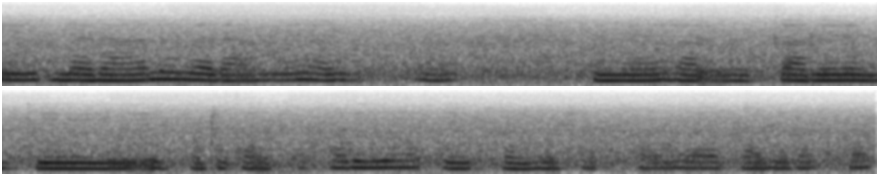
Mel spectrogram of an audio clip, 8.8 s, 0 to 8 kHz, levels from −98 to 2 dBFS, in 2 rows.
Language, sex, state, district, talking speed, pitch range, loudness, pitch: Hindi, female, Punjab, Fazilka, 130 wpm, 205-225 Hz, -14 LUFS, 215 Hz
